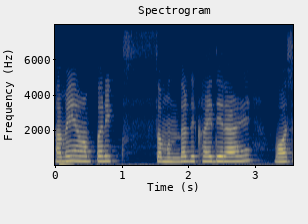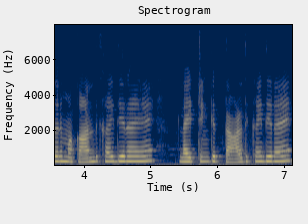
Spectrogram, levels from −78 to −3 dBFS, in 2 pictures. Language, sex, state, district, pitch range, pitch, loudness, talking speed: Hindi, female, Bihar, Kishanganj, 245-270 Hz, 265 Hz, -29 LUFS, 195 wpm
